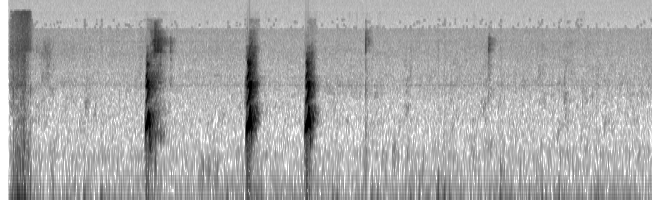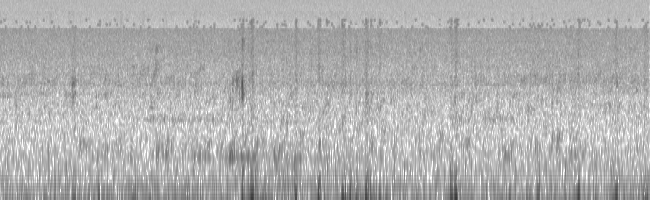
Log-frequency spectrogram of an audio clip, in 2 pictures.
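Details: Sleeping dog giving hiccup-like sleep barks: three short, soft broadband yips near two, three and four seconds, then near silence with faint small rustles.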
